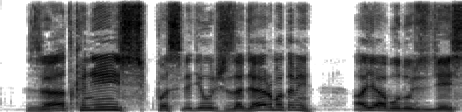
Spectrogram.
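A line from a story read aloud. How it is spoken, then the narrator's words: Barking shout. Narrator (Russian): рявкнул Мой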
